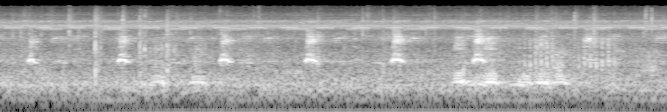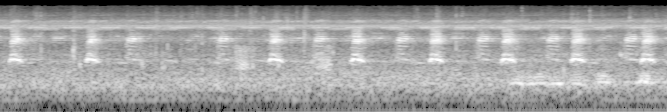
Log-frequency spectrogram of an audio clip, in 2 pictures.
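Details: Chorus of frogs croaking: short pulsed notes near a steady mid pitch, repeated a little over once a second, with softer low croaks from other frogs beneath and a constant high hiss throughout.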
